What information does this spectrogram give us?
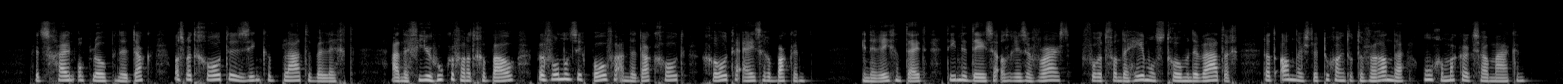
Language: Dutch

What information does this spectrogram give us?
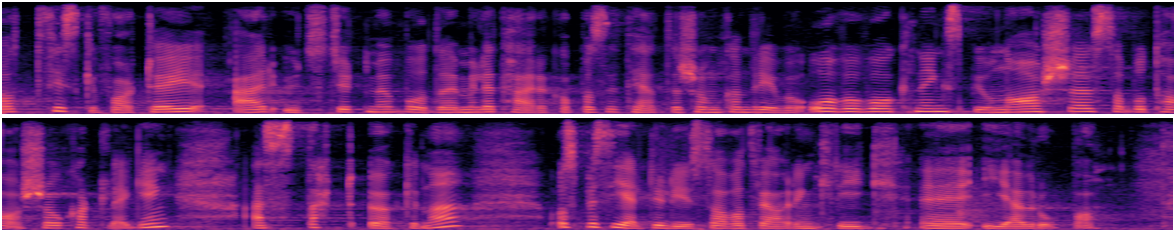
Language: Norwegian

